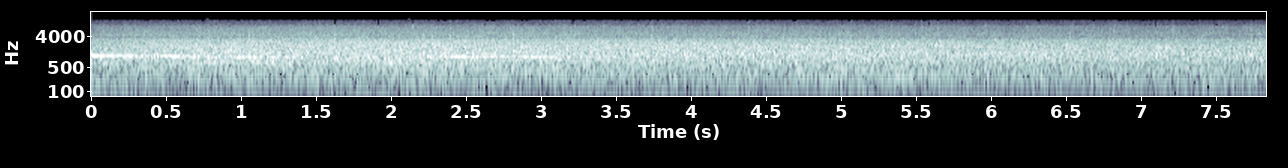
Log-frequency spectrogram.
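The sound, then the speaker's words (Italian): A large audience claps steadily for several seconds in applause for mothers and grandmothers, a dense, even wash of many hands with no break in intensity and no voices rising above it. “Un applauso alle mamme e alle nonne.”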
